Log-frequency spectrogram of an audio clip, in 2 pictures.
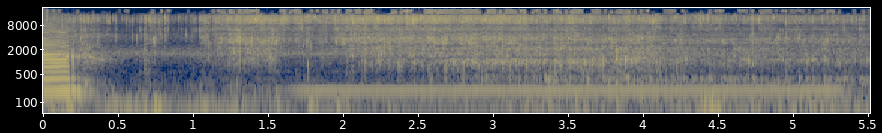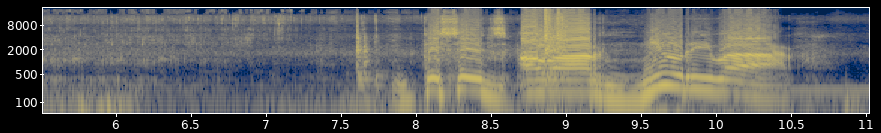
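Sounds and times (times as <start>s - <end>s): water pouring and trickling: 0.0s - 7.7s
steady low hum: 0.0s - 11.0s.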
